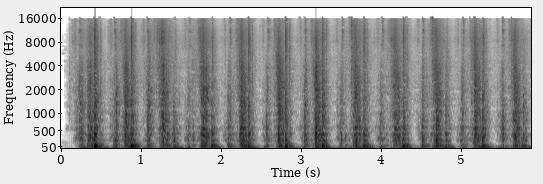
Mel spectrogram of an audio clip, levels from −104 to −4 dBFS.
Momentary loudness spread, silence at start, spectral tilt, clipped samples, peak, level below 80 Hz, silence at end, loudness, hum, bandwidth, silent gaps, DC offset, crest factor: 6 LU; 0.1 s; -3.5 dB/octave; under 0.1%; 0 dBFS; -26 dBFS; 0 s; -22 LUFS; none; 17 kHz; none; under 0.1%; 22 dB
